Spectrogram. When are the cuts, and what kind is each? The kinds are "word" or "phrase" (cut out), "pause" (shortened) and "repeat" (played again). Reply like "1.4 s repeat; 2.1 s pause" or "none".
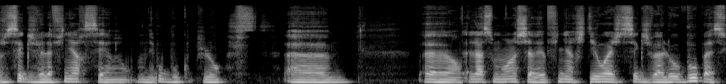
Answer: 1.6 s word; 4.6 s word; 5.5 s phrase; 5.9 s word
